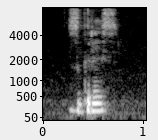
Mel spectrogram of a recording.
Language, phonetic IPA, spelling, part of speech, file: Polish, [zɡrɨs], zgryz, noun, LL-Q809 (pol)-zgryz.wav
